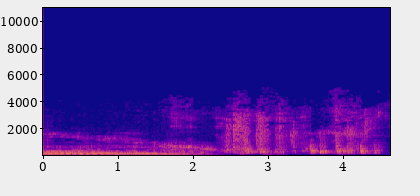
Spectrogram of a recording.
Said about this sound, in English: a big car drove up to the only entrance. In the back seat of the limousine was William Marsden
